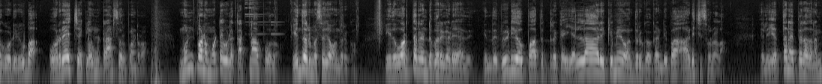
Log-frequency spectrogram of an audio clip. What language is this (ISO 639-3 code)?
kor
